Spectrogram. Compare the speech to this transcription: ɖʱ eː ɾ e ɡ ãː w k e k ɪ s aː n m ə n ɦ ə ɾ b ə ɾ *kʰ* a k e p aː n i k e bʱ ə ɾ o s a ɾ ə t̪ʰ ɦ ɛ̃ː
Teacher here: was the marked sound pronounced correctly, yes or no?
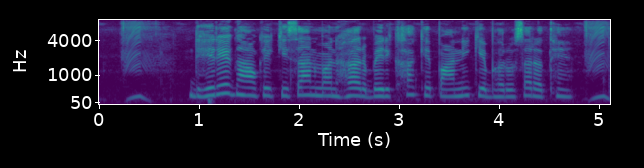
yes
